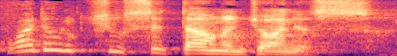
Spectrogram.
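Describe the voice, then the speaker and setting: A man playing a patient, polite health assessor in a TV sitcom, asking questions in a measured, formal way. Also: mid-range voice, huge pitch swings. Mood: patient, official. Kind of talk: TV sitcom acting. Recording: loud studio audience noise.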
